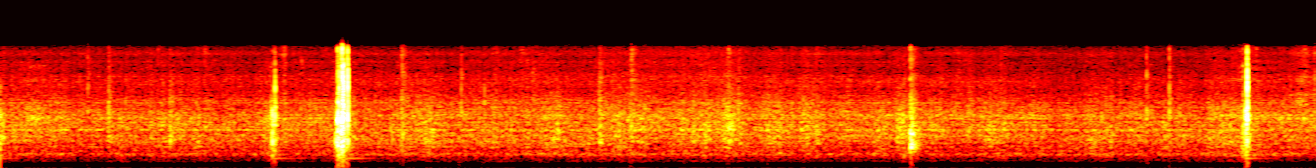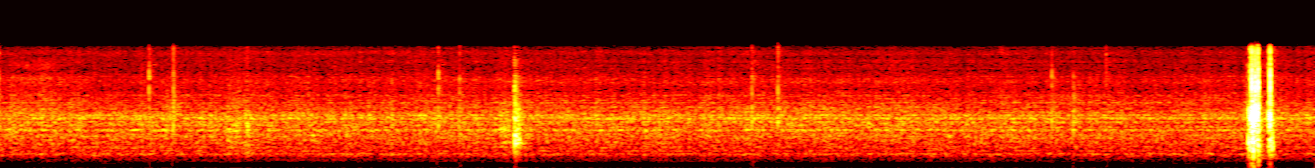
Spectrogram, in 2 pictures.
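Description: Small flames crackle and pop softly along the edges of fabric.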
